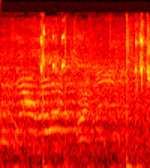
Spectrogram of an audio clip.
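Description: Basketball dribbled on a hardwood court: a run of dull thuds, the loudest near the end, over the background noise of a large arena.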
